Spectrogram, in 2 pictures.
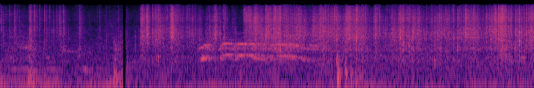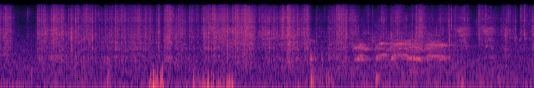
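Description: Aluminium foil crinkling and crackling as a food parcel is folded and pressed by hand. A rooster crows twice in the background, about three seconds in and again near the end.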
